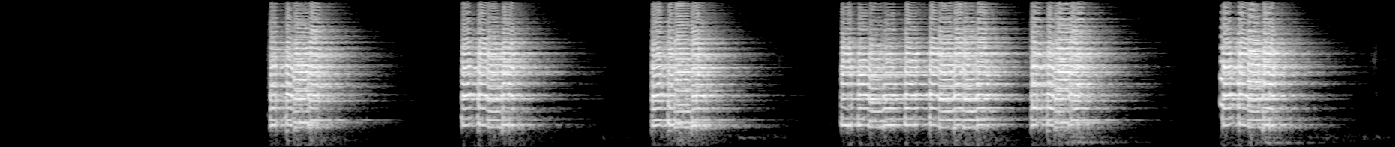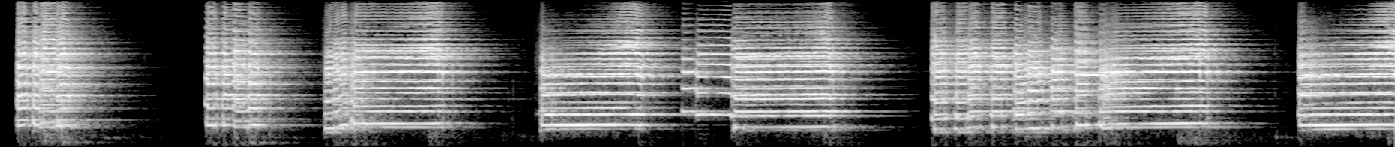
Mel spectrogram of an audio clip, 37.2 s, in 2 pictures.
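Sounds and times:
trumpets: 0:03.6 - 0:04.9, 0:06.2 - 0:07.6, 0:08.7 - 0:10.0, 0:11.2 - 0:15.2, 0:16.3 - 0:17.8, 0:18.8 - 0:20.2, 0:21.4 - 0:25.2, 0:25.8 - 0:30.3, 0:31.0 - 0:37.2.

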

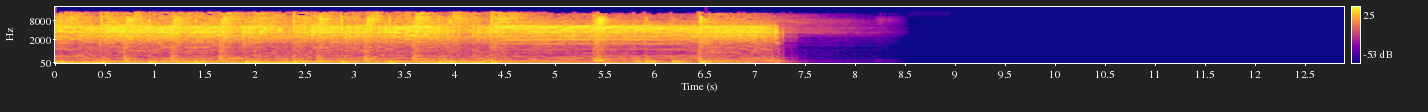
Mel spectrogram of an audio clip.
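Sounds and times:
lead guitar: 0:00.0 - 0:07.6.

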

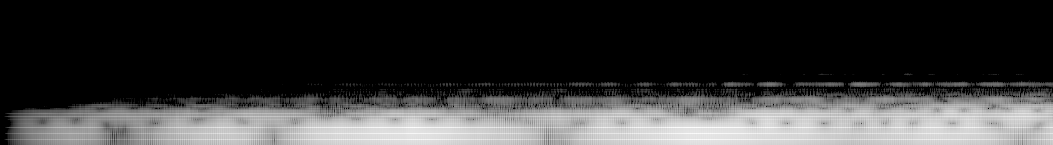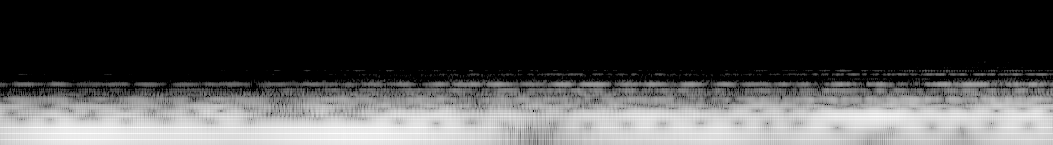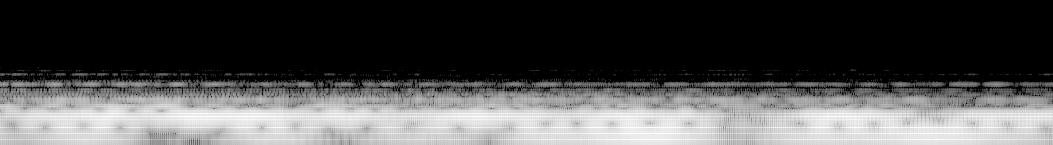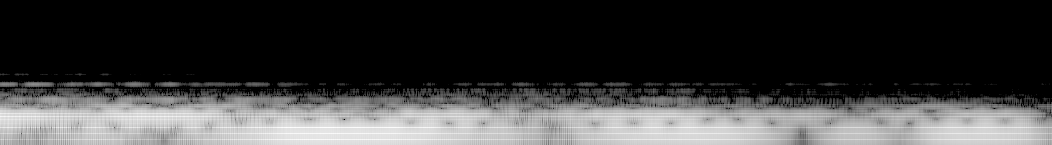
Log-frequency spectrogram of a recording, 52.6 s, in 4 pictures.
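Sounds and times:
drone on E: 0:01.9 - 0:52.6.

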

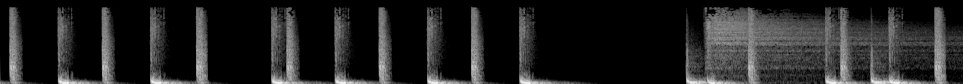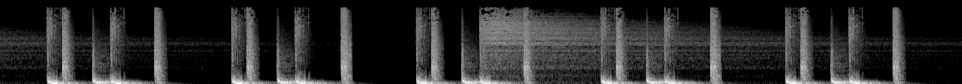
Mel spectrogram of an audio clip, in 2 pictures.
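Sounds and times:
drums: 0:02.8 - 0:05.5, 0:06.9 - 0:11.4, 0:12.0 - 0:13.2, 0:13.8 - 0:18.8.

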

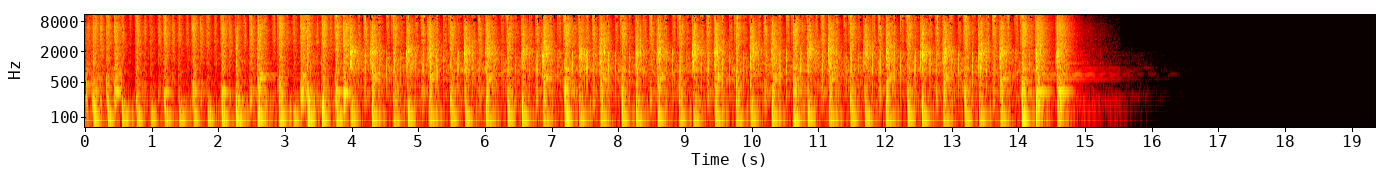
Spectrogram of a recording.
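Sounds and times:
drums: 0:00.0 - 0:15.2
claps: 0:02.6 - 0:15.0.

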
